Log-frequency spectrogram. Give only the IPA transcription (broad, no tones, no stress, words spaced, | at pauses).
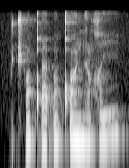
t͡ʃʼõqʼiʔũqʼũ ɡʲõχi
